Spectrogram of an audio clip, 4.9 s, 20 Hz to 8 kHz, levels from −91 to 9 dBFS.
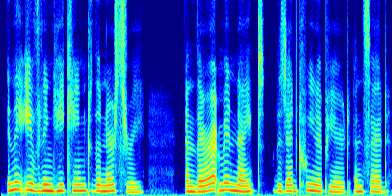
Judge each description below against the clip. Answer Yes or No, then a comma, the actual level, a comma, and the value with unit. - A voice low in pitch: No, high, 235 Hz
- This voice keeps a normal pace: No, fast, 220 wpm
